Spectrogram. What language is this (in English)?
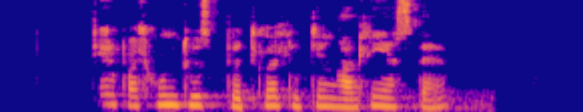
Mongolian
